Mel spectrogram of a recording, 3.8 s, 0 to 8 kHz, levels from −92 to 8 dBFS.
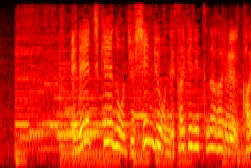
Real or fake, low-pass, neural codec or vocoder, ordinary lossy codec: fake; 7.2 kHz; vocoder, 24 kHz, 100 mel bands, Vocos; Opus, 32 kbps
